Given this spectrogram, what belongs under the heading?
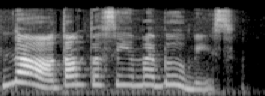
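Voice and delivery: put-on Italian accent. Retelling a story, quoting a woman's protest in an Italian accent. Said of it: "It's Italian accent, not French".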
